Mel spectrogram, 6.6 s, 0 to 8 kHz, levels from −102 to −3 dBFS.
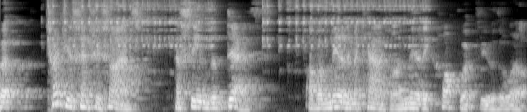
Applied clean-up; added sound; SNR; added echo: classical method WPE with log-MMSE.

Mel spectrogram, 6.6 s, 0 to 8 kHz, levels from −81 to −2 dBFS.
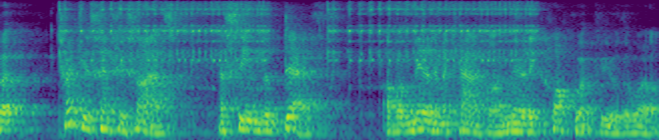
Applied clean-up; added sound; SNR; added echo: none; Coin (dropping); 10 dB; reverberation time 1.1 s.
